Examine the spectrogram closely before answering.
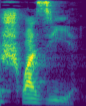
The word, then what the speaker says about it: choisis: They all sound the same, you know? You just drop that R sound at the end and you've got it made.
